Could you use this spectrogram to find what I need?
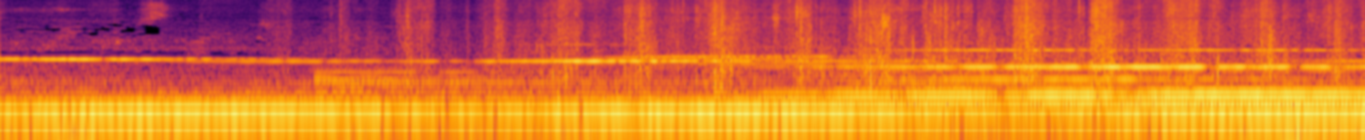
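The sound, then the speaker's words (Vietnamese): Footsteps squelch across a wet rice field: many soft, steady steps in an even rhythm, quiet beneath sustained droning tones. “ông nghe có tiếng người đi lẹp xà lẹp xẹp ở bên chỗ ruộng.”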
